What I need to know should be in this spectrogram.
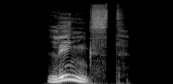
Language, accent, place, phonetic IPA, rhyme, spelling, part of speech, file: German, Germany, Berlin, [lɪŋkst], -ɪŋkst, linkst, verb, De-linkst.ogg
- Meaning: second-person singular present of linken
